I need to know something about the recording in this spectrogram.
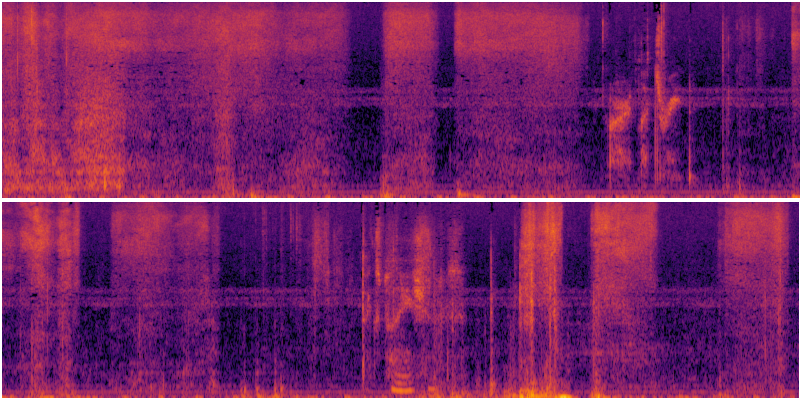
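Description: Hands brush softly over paper pages.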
